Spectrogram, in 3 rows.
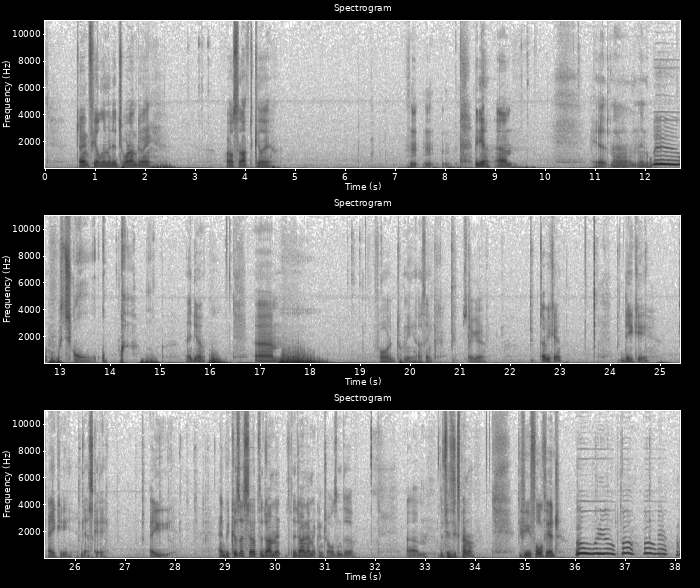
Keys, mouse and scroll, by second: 0.8 scroll up 1, 0.9 middle click, 2.0-2.3 scroll up 2, 3.0 click, 3.2 click, 4.4 scroll down 1, 4.6 middle click, 5.6-6.0 scroll down 2, 6.4 scroll down 1, 6.9 middle click, 8.3 click, 9.6 click, 10.6 click, 12.7 click, 14.8 click, 19.0 click, 20.9 click.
